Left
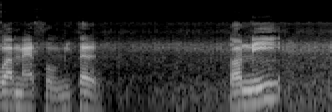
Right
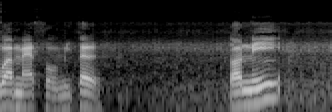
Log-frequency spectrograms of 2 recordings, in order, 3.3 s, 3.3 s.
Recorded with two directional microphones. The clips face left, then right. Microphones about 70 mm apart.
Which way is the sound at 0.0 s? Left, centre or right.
Right.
